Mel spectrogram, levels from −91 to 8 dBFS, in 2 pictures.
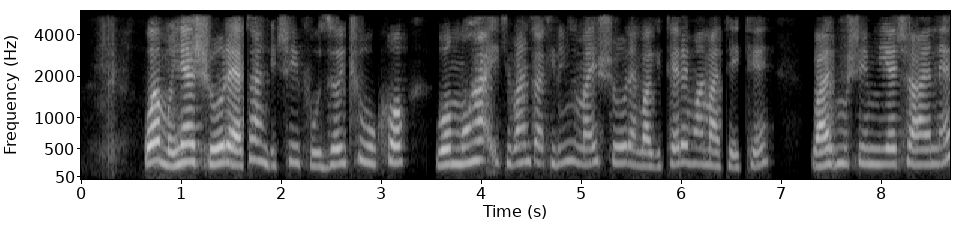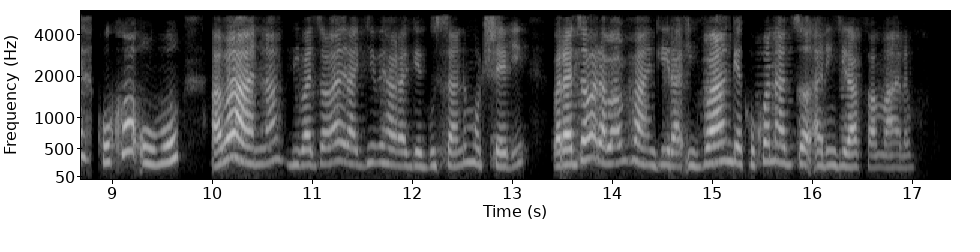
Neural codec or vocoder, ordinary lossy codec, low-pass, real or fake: codec, 16 kHz, 0.8 kbps, ZipCodec; AAC, 24 kbps; 5.4 kHz; fake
